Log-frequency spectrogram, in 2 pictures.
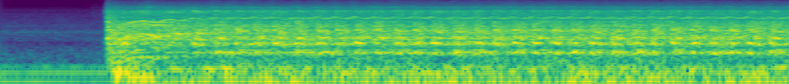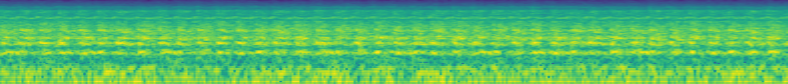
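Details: Engine's test crank with no gas in tank, fluids filled, building oil pressure: starter turns engine over at steady three-to-four-per-second beat, no knocks or binding; normal cranking.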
